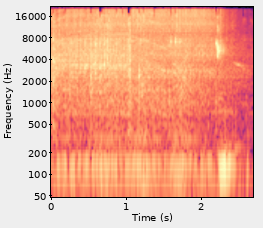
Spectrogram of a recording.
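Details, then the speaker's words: 2005 Toyota Highlander parked about a month, battery replaced, rat droppings found, no codes, injectors getting 12 V and pulsing: steady starter churning, engine turns over but never catches; crank no start, cause not yet found. "get been trying to started for a while now it's not starting"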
